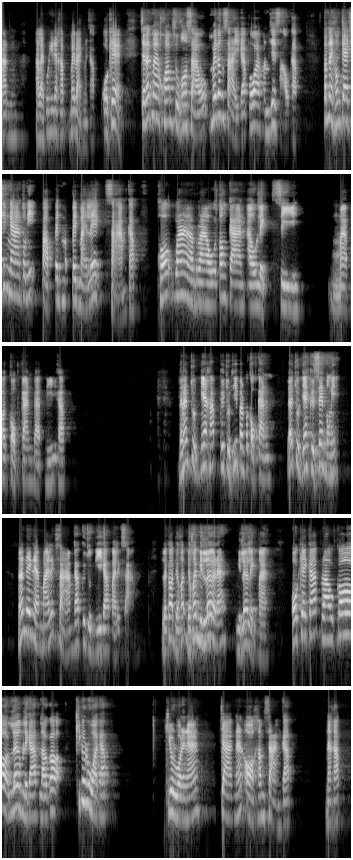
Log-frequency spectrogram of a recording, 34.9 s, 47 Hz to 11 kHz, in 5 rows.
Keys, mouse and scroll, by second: 8.5 click, 10.5 shift+x, 11.1-13.8 drag, 14.1-17.3 drag, 17.9-19.0 drag, 19.5-21.1 drag, 22.5 click, 23.0 click, 24.6 click, 25.2 click, 25.9 right click, 26.9 middle click, 27.0 scroll up 1, 27.3 scroll down 1, 27.6 scroll up 1, 27.9 middle click, 28.1 middle click, 28.5 space, 29.0 click, 29.2 click, 29.4 click.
